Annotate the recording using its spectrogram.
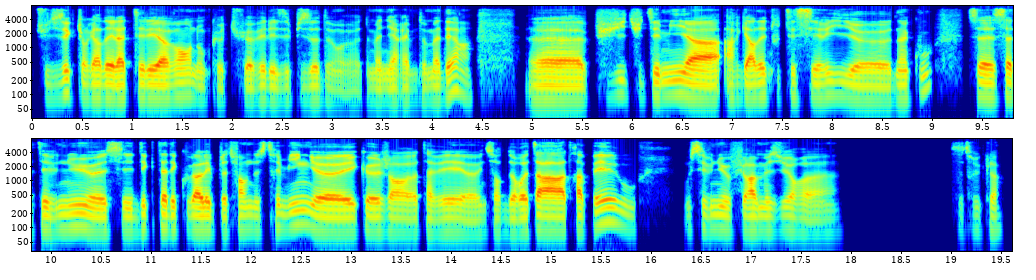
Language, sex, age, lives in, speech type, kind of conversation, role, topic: French, male, 30-34, France, conversation, podcast, host, Préférez-vous regarder une série d’une traite ou attendre chaque épisode hebdomadaire ?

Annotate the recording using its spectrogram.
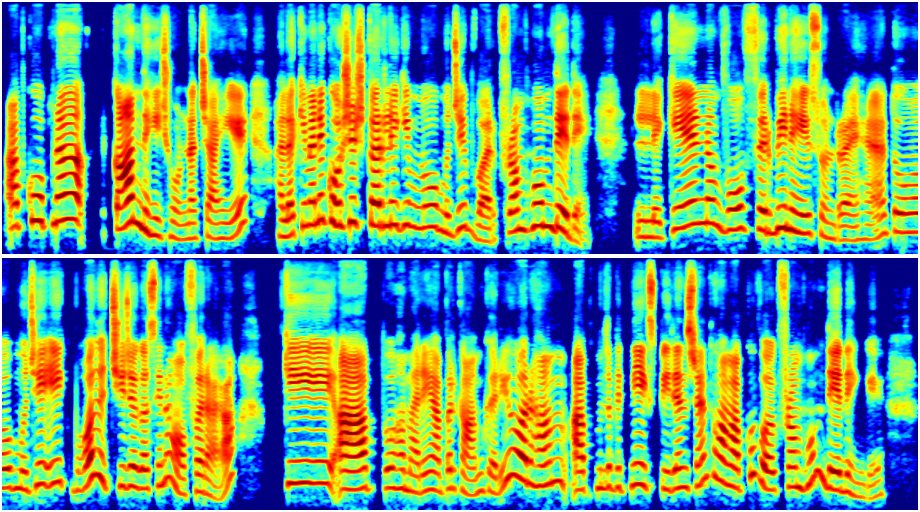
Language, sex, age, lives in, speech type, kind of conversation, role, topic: Hindi, female, 20-24, India, conversation, advice, user, मैं अपने बुज़ुर्ग माता-पिता की देखभाल के लिए करियर और घर बदलने का फैसला क्यों और कैसे करूँ?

